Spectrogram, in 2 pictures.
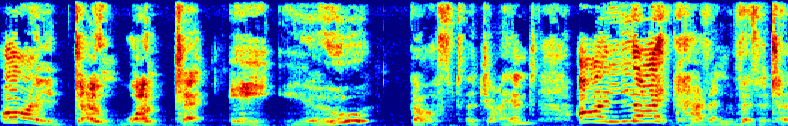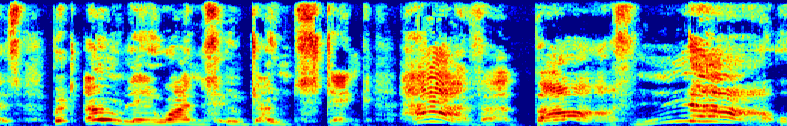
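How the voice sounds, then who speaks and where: A woman uses a put-on character voice, high in pitch and very slow in pace. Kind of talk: bedtime story. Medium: read story. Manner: roaring.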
